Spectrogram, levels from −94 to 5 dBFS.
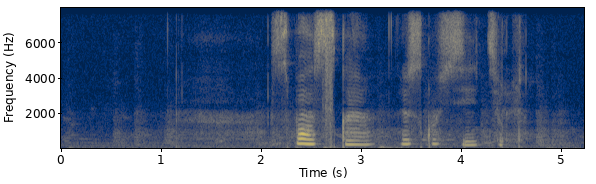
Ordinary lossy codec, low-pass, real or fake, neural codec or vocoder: none; none; real; none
